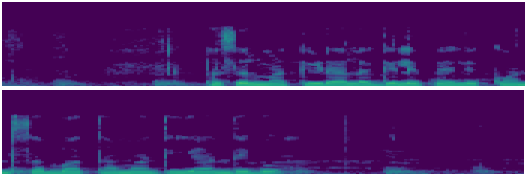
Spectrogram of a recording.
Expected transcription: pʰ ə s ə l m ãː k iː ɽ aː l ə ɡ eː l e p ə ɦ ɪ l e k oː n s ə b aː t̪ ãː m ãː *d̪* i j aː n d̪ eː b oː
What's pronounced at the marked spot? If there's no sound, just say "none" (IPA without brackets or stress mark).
d̪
